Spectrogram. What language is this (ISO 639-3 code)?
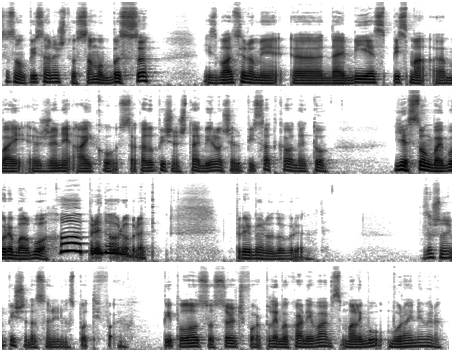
hrv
